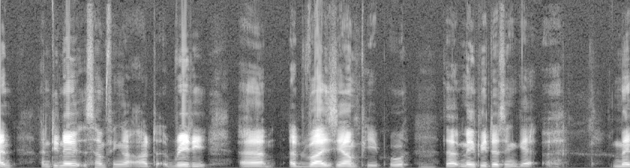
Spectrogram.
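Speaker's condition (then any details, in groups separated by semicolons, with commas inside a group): Cerebral palsy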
